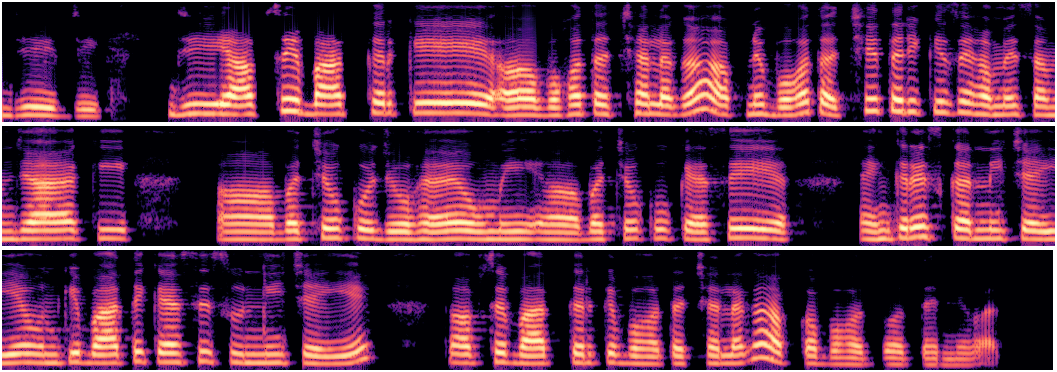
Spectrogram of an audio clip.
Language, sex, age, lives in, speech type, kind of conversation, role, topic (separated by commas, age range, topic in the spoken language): Hindi, male, 50-54, India, conversation, podcast, host, माता-पिता की उम्मीदें बच्चों पर कैसा दबाव बनाती हैं?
